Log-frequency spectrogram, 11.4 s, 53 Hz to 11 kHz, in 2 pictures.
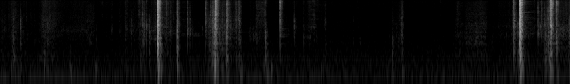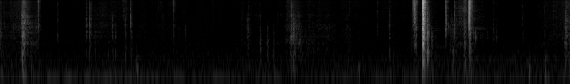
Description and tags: Stapling paper 02
Stapling papers with a metal stapler
crunch, stapler, office, metal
